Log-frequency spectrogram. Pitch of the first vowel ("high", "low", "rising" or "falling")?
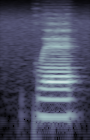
high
